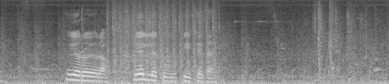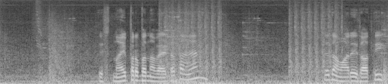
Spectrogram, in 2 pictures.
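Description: Gunfire bursts in rapid shots.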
